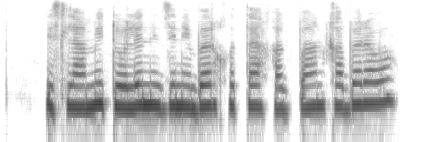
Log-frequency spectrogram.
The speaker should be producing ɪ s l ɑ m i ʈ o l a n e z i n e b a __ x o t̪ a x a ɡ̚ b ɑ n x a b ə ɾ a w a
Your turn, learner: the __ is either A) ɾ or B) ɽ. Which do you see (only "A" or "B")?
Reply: A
